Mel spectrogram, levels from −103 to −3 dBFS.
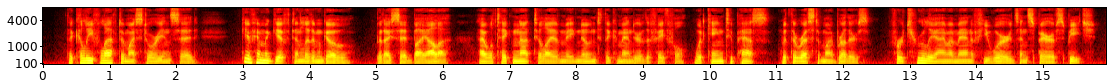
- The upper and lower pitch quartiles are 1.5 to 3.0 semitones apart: Yes, narrow, 2.5 semitones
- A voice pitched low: Yes, very low, 95 Hz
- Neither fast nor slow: No, fast, 220 wpm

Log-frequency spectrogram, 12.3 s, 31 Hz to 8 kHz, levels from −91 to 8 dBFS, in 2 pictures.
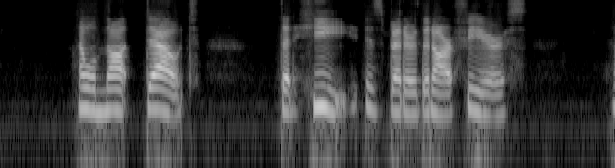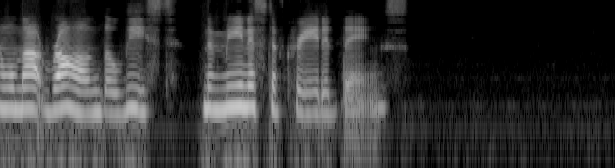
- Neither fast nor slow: No, slow, 105 wpm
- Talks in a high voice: Yes, high, 210 Hz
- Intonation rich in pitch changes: No, narrow, 2.5 semitones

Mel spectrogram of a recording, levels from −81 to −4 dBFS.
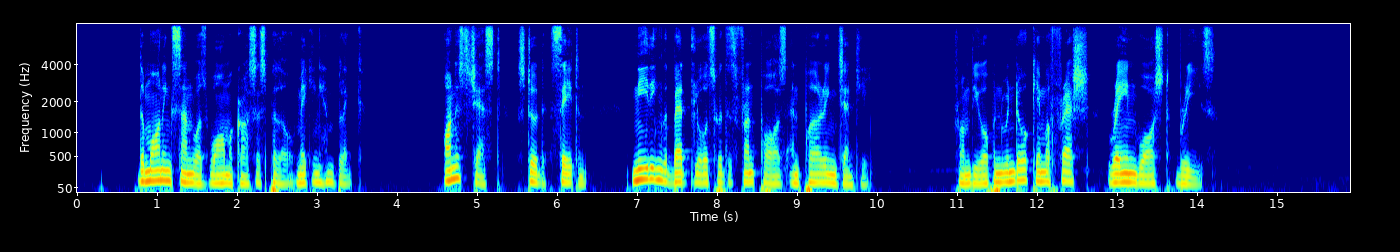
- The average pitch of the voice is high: No, low, 110 Hz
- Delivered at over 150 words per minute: No, slow, 135 wpm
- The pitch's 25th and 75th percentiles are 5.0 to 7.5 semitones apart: No, average, 3.4 semitones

